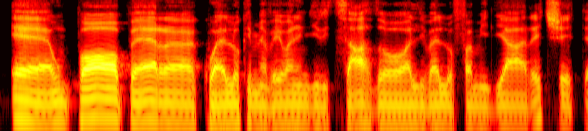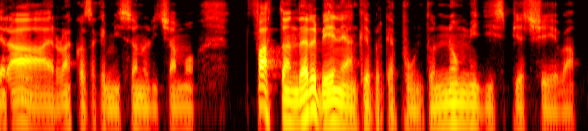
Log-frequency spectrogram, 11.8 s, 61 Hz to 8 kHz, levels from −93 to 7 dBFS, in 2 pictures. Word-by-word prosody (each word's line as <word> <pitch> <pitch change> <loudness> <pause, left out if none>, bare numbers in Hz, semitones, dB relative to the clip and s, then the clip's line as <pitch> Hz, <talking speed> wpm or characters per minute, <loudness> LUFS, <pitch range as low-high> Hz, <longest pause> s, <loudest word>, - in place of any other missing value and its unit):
Ehm, 90 -4 +4
un 90 -1 -7
po' 105 -1 +8
per 90 -3 +2
quello 85 +1 -1
che 90 - -10
mi 85 0 -7
avevano 85 +2 -5
indirizzato 80 0 -3
a 80 - -1
livello 80 0 -6
familiare 80 0 -6
eccetera, 80 0 -1
era 75 - -9
una 85 +1 -8
cosa - - -10
che 80 - -15
mi 75 -1 -11
sono, 75 -2 -7
diciamo, 75 0 -10 0.5
fatto - - +3
andare 95 +10 +5
bene, 90 0 +4
anche 75 -3 -5
perché, - - -14
appunto, 70 0 -14
non 85 +3 -3
mi 85 -1 -6
dispiaceva. 70 -2 -10
80 Hz, 150 wpm, -22 LUFS, 75-85 Hz, 0.5 s, po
